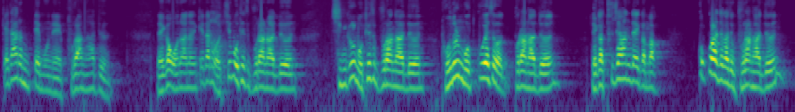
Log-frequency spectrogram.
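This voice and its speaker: A middle-aged man gives a Buddhist dharma lecture in a fairly high voice. He talks in a conversational way and often checks in with his listeners. He jumps up in pitch to act out the people he quotes. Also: expressive, fairly quick, a little mellow. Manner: conversational, often adds tag questions.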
